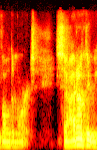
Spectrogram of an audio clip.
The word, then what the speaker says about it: Voldemort: So the author has said that it should be pronounced Voldemort because that resembles the French phrase Voldemort, which means flight of death, or perhaps thief or stealing of death.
